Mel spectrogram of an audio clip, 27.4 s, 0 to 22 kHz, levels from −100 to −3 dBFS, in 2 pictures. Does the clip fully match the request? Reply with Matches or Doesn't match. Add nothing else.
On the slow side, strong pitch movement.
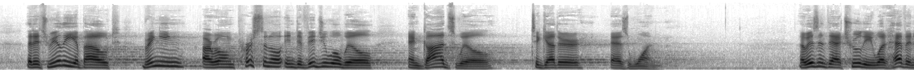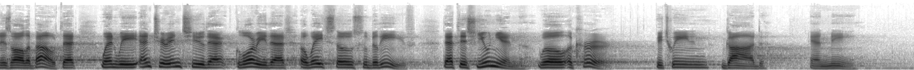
Matches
